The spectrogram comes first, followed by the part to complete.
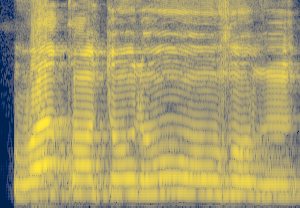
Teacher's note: قاف کے اندر قلقلہ کریں گے، یعنی ہلکا سا آواز کو ڈبل کر کے پڑھیں گے، اس لیے کہ قاف حروف قلقلہ میں سے ہے اور یہ ساکن بھی ہے۔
